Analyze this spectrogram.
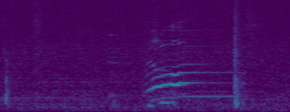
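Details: Domestic cat making funny noises: one clear harmonic meow, rising then holding steady for about half a second, followed by a sharp click-like tap; otherwise a quiet room.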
